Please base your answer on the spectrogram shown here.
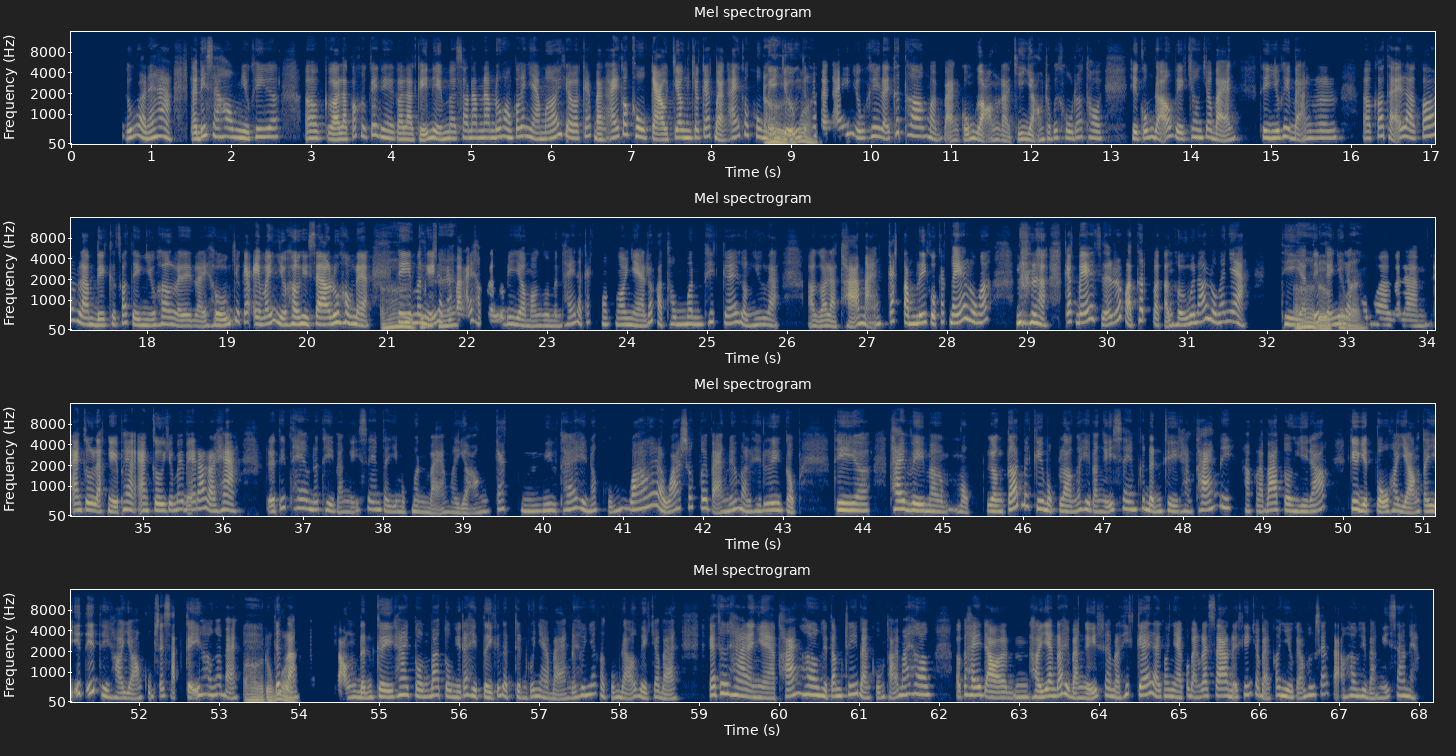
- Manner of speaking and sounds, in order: other background noise; tapping; laughing while speaking: "nên là"; unintelligible speech
- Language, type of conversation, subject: Vietnamese, advice, Làm sao để giữ nhà luôn gọn gàng lâu dài?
